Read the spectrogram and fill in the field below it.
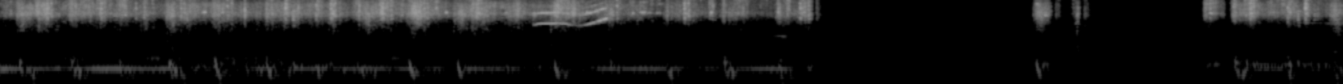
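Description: Galloping horse hooves in a video game, a quick patter of hoofbeats under ambient game noise that cuts out briefly before resuming.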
